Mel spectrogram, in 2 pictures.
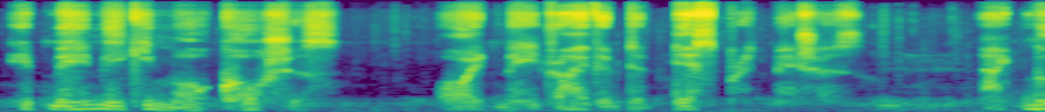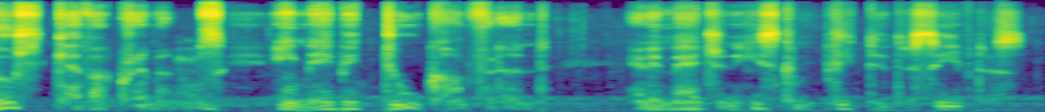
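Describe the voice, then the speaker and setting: An actor playing a calculating, authoritative detective, deliberate and analytical, in a radio drama. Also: male voice, medium pitch, whispered, lightly acted. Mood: hushed, tense. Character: calculating, keen male detective, intent and authoritative. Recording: clearly noisy radio drama track.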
